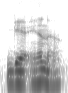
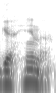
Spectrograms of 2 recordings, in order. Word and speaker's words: Gehenna: It's pronounced Gehennah, but I guess in English we pronounce it Gehennah.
